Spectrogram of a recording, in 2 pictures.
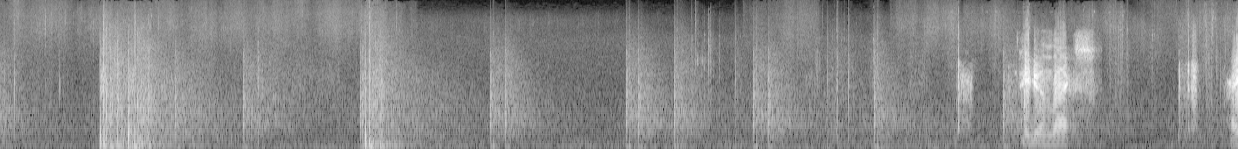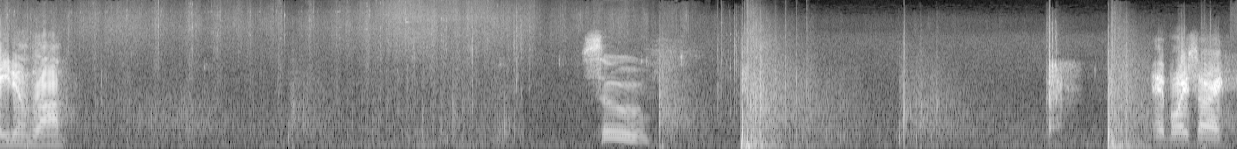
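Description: Rifle shots crack loudly, one at a time, outdoors.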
